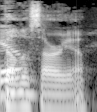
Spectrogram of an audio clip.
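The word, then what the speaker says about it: Bellisario: Is that how you pronounce it? Troyan Belisario? – Belisario, yeah.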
